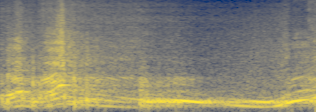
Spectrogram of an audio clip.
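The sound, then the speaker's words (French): A car engine revs loudly, its pitch climbing and dipping in a few surges as it accelerates, with no voices over it. “il aimait beaucoup les voitures allemandes, les bonnes grosses berlines allemandes, et il adorait rouler vite à toute blinde sur les autoroutes allemandes”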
